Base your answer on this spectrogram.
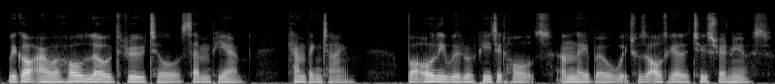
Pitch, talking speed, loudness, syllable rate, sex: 115 Hz, 185 wpm, -20 LUFS, 5.3 syllables/s, male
